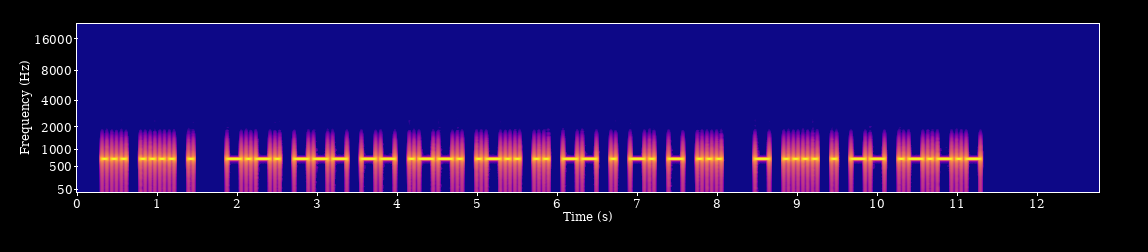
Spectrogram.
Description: Morse code, heard as a keyed tone, about 20 wpm, 700 Hz. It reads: SHE COMPLIMENTS THEM.
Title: Easy Phrases 20wpm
